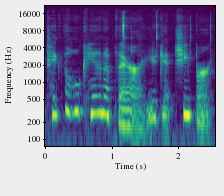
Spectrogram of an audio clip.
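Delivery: lightly voicing her aunt; aunt's advice. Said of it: "my aunt was like".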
